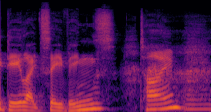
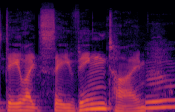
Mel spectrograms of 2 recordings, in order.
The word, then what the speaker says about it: daylight saving time: They say daylight savings time, but technically it is daylight saving time, or you can just casually refer to it as daylight savings.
